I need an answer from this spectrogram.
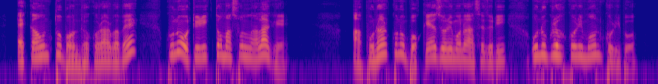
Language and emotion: Assamese, fearful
